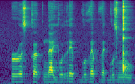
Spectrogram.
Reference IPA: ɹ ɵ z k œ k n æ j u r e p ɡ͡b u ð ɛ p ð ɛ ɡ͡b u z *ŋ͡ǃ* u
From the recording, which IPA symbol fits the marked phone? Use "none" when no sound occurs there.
ŋ͡ǃ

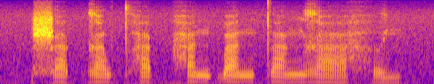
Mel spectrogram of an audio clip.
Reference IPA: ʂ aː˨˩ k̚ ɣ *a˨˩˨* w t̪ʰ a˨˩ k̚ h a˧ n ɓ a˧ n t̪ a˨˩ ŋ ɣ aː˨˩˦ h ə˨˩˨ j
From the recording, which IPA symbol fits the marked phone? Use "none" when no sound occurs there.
a˨˩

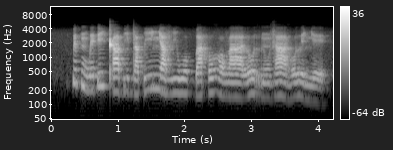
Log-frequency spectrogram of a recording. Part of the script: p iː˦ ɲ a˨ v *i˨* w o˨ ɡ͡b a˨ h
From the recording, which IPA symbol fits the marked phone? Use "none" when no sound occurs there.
i˨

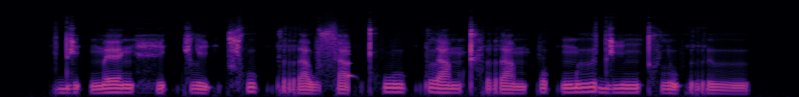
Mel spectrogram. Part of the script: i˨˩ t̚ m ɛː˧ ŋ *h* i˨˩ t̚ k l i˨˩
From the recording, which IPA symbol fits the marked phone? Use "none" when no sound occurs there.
h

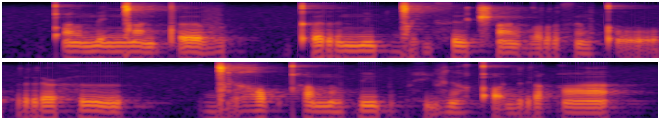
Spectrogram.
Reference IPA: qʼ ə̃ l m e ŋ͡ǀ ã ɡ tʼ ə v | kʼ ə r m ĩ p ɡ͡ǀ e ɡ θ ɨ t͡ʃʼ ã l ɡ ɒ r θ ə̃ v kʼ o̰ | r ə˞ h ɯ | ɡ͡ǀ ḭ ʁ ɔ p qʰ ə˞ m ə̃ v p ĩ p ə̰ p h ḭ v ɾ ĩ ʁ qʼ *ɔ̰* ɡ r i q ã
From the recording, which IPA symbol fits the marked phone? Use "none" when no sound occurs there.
ɔ̰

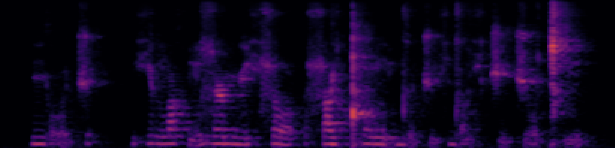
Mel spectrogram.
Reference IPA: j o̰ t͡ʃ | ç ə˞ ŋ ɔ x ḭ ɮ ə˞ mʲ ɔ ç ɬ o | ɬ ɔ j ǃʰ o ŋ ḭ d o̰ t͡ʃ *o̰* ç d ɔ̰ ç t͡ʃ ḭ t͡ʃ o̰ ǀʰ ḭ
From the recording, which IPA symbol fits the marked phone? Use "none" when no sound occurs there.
o̰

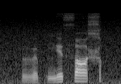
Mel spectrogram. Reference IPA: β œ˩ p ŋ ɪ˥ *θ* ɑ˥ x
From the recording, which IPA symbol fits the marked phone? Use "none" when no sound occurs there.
θ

